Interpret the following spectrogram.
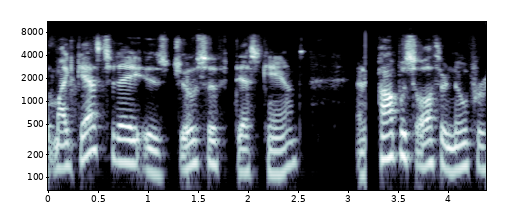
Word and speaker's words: Descans: Joseph Descans, hope I'm saying it right. How are you? I'm doing good. Yes, you did pronounce it properly, the way I say it, All at right, least.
